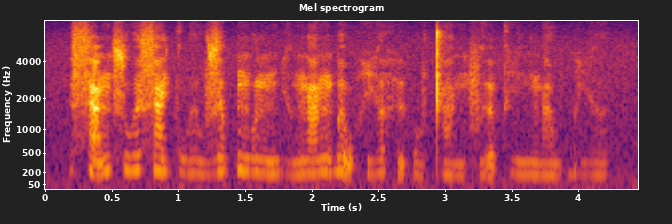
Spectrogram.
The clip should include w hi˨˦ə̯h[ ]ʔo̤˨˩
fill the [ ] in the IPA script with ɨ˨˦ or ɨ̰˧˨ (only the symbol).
ɨ̰˧˨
